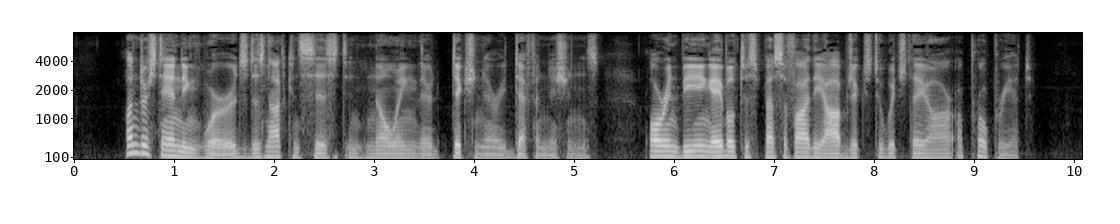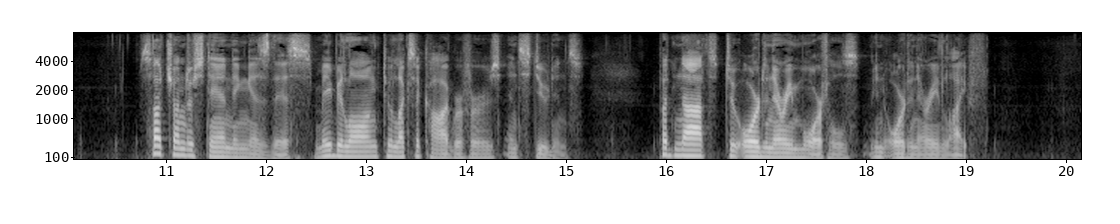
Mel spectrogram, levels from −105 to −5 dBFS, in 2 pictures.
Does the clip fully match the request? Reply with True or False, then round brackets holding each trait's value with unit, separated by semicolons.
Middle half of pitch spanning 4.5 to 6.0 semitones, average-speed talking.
False (5.0 semitones; 120 wpm)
